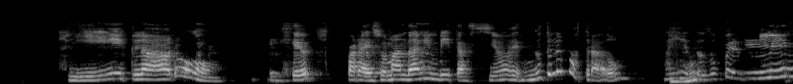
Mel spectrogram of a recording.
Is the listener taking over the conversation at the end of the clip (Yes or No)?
No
